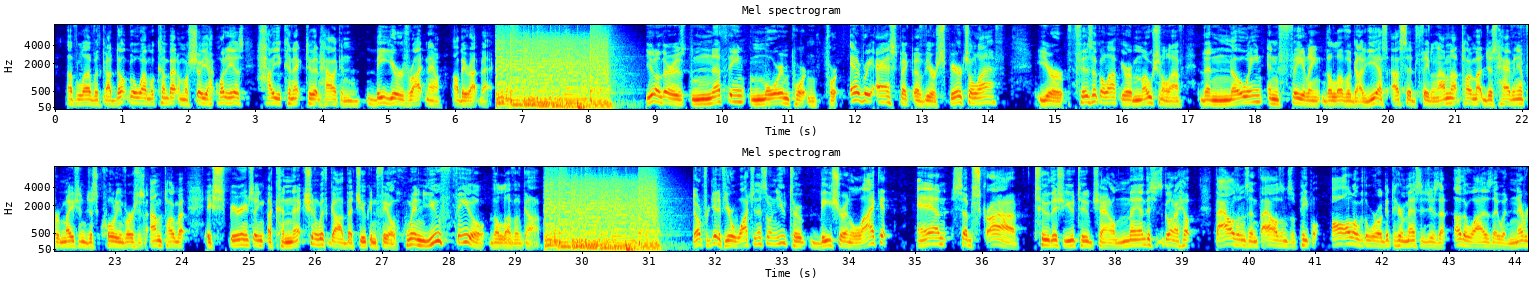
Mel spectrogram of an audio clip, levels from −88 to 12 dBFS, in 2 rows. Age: 60-79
